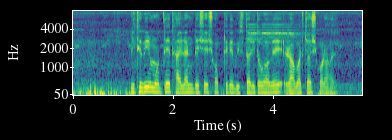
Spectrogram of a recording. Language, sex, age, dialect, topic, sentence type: Bengali, male, 18-24, Northern/Varendri, agriculture, statement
